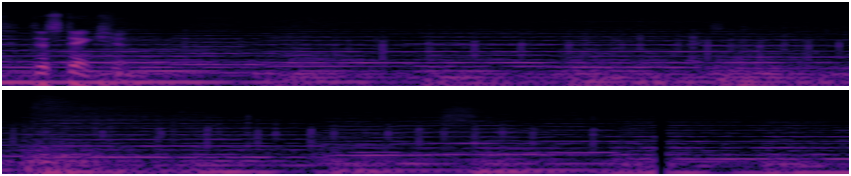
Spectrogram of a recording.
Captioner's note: applause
